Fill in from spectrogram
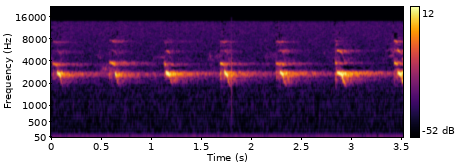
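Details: At a spruce nest in Zemgale, Latvia, a lesser spotted eagle gives loud, clear, high yelping notes, each ending in a brief downturn, about twice a second. A clean, close, steady series.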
